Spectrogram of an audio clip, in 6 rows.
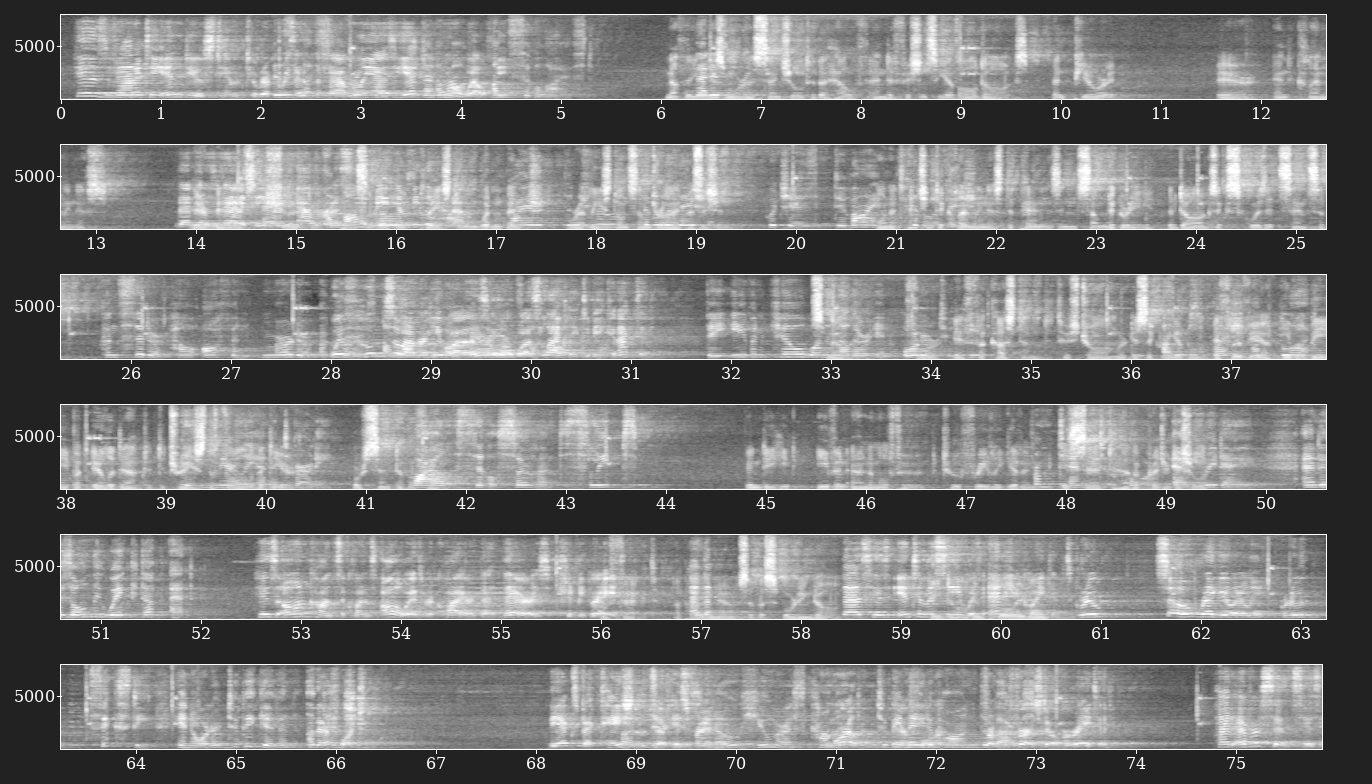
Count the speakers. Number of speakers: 3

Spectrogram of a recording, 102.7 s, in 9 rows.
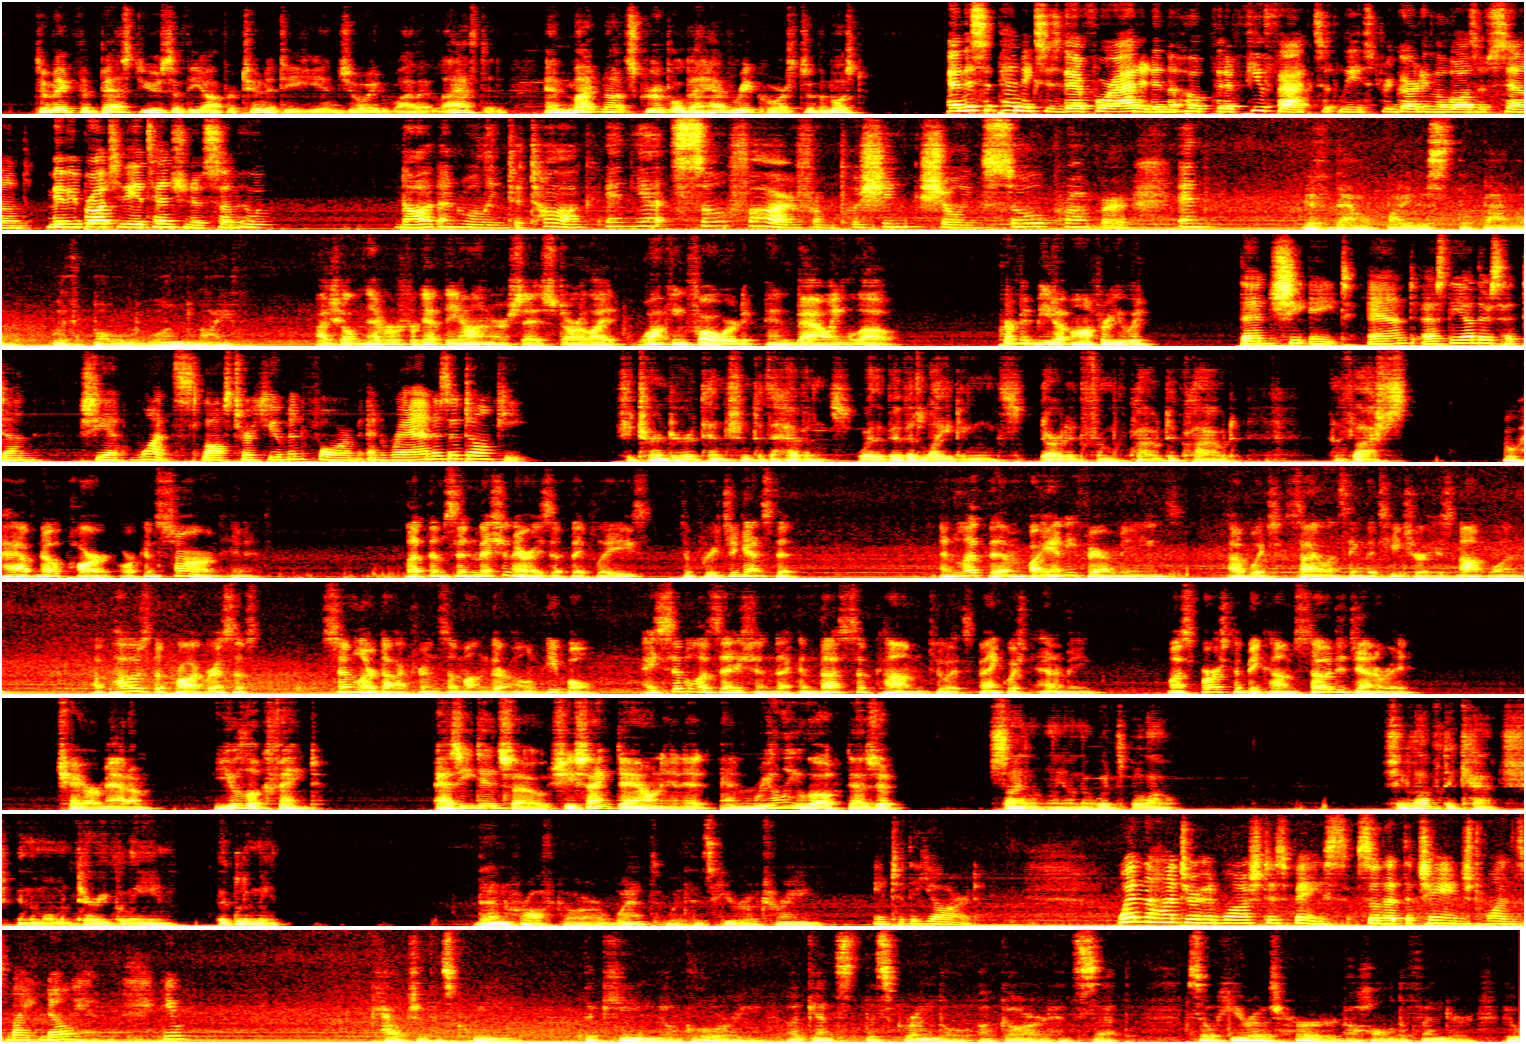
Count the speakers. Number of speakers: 8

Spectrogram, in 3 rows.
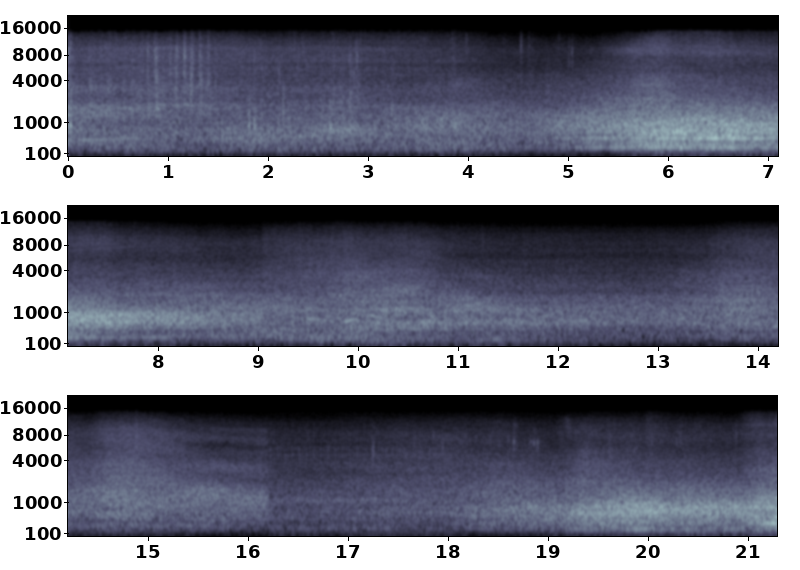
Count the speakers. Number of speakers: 0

